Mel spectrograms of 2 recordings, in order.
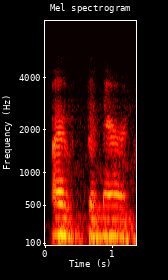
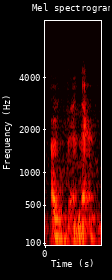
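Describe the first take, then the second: First: Said in the usual way. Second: Breathy, emotional, barely voiced; choked near-whisper. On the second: Real, not acted. To viewers, admitting her own past in a near-whisper. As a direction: let the words catch and fall to a whisper. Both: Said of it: "I'm getting emotional".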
